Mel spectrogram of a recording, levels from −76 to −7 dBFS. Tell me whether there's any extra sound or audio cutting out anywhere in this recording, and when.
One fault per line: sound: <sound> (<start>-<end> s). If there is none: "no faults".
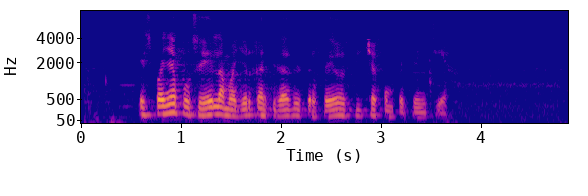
no faults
